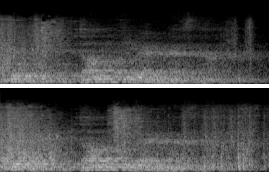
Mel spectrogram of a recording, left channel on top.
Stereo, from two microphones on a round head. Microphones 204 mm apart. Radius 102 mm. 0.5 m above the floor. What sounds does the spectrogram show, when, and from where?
0.1 s a man speaking: 20° left (ahead or behind), 9.5 m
